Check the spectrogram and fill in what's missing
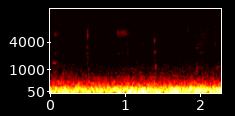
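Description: Road traffic stuck in a full jam in Maharashtra around Navratri, heard as a dense, steady low rumble of idling engines that runs unbroken for the whole stretch, fairly loud and close.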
